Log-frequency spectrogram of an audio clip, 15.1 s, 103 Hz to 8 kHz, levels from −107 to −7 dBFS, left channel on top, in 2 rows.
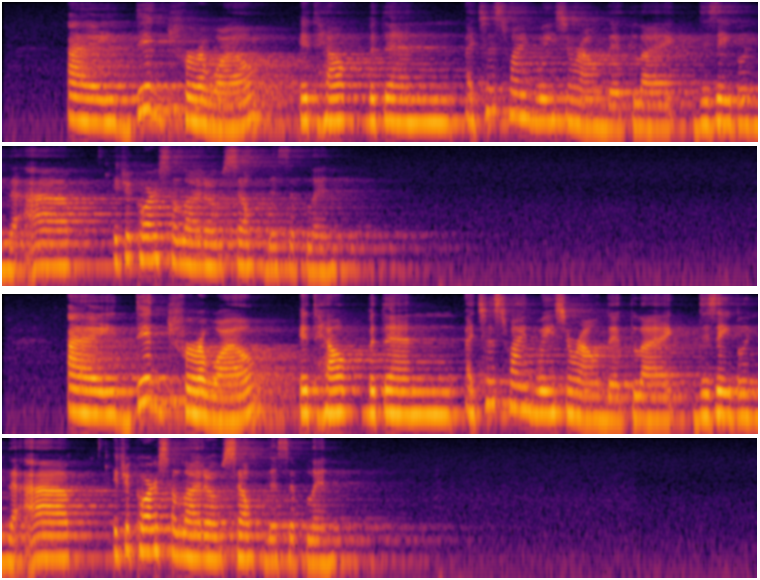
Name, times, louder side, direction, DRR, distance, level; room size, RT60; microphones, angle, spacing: voice 1, 0.7-2.6 3.0-8.3 8.7-10.9, right 3 dB, 50° right, 10 dB, 1.0 m, -30 dB
25.5 x 19.5 x 6.0 m, 2.5 s
head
